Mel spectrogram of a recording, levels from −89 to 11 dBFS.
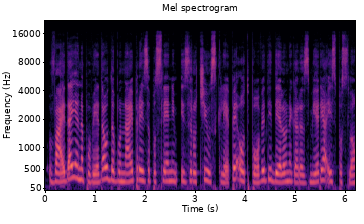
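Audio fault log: Nothing to log here, as the speech runs along without a single fault turning up anywhere in it.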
